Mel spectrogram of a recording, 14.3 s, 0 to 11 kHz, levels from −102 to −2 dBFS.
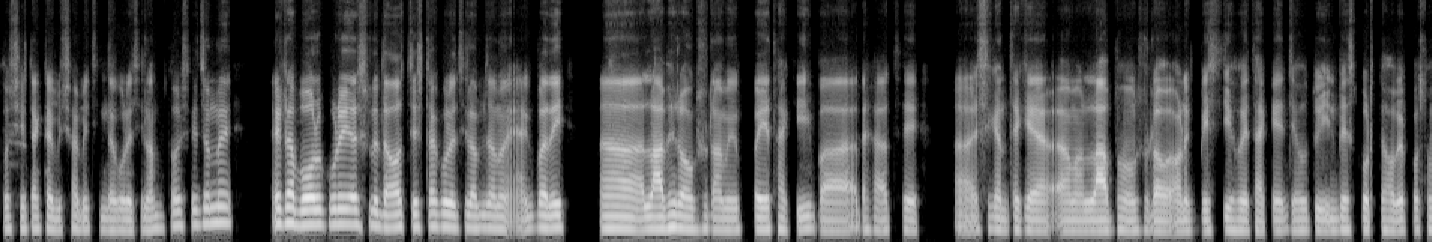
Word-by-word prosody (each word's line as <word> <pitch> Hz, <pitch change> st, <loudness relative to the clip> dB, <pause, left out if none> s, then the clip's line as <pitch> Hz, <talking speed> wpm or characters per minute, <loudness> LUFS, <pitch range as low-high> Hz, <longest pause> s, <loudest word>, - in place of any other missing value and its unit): তো 120 Hz, -, -5 dB
সেটা 120 Hz, 0 st, -6 dB
একটা 120 Hz, 0 st, -2 dB
বিষয় 110 Hz, -, -8 dB
আমি 110 Hz, -, -3 dB
চিন্তা 115 Hz, -1 st, -4 dB
করেছিলাম। 110 Hz, +2 st, -2 dB
তো -, -, -11 dB, 0.2 s
সেজন্যই 170 Hz, +3 st, 0 dB, 0.5 s
এটা 170 Hz, +1 st, +5 dB
বড় 160 Hz, 0 st, +9 dB
করেই 165 Hz, 0 st, +4 dB
আসলে 155 Hz, 0 st, -2 dB
দেওয়ার 135 Hz, +1 st, +4 dB
চেষ্টা 140 Hz, +1 st, 0 dB
করেছিলাম 130 Hz, -2 st, +2 dB
যেন 125 Hz, -1 st, +1 dB, 0.2 s
একবারেই 130 Hz, +1 st, +3 dB, 0.4 s
এ্যাঁ 125 Hz, -2 st, +4 dB, 0.2 s
লাভের 125 Hz, +2 st, +5 dB
অংশটা 120 Hz, +1 st, -3 dB
আমি 110 Hz, 0 st, 0 dB, 0.2 s
পেয়ে 115 Hz, -1 st, +4 dB
থাকি 115 Hz, 0 st, -4 dB, 0.2 s
বা 105 Hz, -, -1 dB, 0.3 s
দেখা 115 Hz, -1 st, -6 dB
যাচ্ছে 110 Hz, +1 st, -6 dB, 0.5 s
আ -, -, -4 dB, 0.2 s
সেখান 120 Hz, -3 st, -3 dB
থেকে 115 Hz, 0 st, 0 dB, 0.4 s
আমার 105 Hz, 0 st, -1 dB
লাভ 105 Hz, 0 st, +6 dB, 0.2 s
অংশটা 105 Hz, 0 st, -2 dB, 0.2 s
অনেক 105 Hz, 0 st, -2 dB
বেশি 105 Hz, +2 st, -4 dB
হয়ে 105 Hz, -1 st, 0 dB
থাকে। 100 Hz, +1 st, -3 dB
যেহেতু 110 Hz, +1 st, -4 dB
invest 110 Hz, +1 st, -3 dB
করতে 110 Hz, 0 st, -3 dB
হবে 105 Hz, 0 st, +1 dB
১ম 115 Hz, 0 st, -6 dB
115 Hz, 175 wpm, -23 LUFS, 110-130 Hz, 0.5 s, বড়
